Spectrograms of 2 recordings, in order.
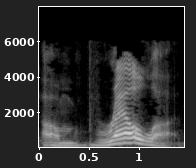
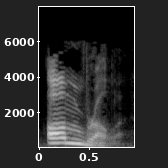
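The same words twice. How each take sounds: First: The stress is on the second syllable. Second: The stress is not on the second syllable. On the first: This is how most people say it. The speaker calls it right. "They say umbrella, the second syllable" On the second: This is how Pittsburghers say it. The speaker calls it wrong. "Most people don't say the words like that"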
